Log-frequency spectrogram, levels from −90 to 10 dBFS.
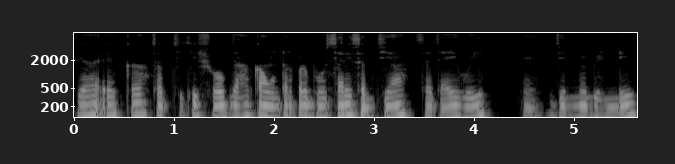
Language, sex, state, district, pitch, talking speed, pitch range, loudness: Hindi, male, Uttar Pradesh, Jalaun, 105 Hz, 180 wpm, 105-115 Hz, -38 LUFS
